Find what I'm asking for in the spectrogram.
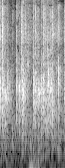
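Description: A church congregation at an evangelism campaign in Abidjan applauding the Lord, a short burst of dense clapping from many hands, loud and close, swelling in waves across the room.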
